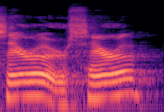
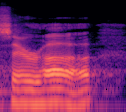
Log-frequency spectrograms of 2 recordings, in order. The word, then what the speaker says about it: Sarah: Well, it's still pronounced Sarah, or if you want to make it really technical, it's Sarai and Sarah, but it's still pronounced Sarah.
